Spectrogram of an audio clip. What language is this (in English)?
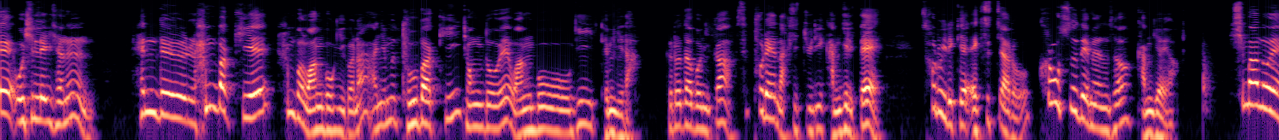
Korean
